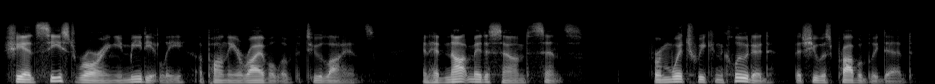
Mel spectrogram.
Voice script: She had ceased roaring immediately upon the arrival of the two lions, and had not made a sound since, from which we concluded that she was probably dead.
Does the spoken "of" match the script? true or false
true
